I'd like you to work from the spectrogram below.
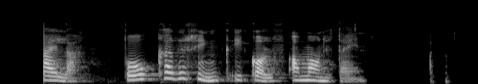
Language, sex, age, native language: Icelandic, female, 40-49, Icelandic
